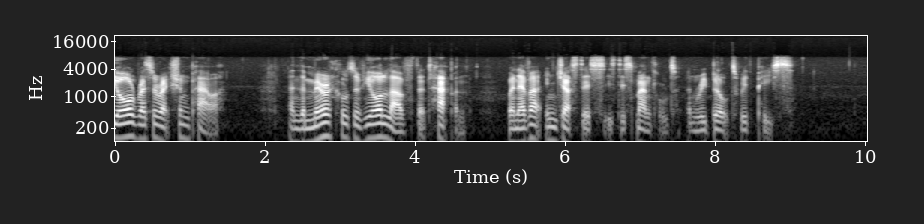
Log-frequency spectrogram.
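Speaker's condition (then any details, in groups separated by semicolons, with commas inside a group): No condition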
